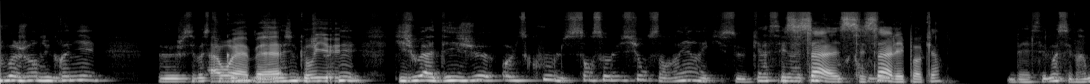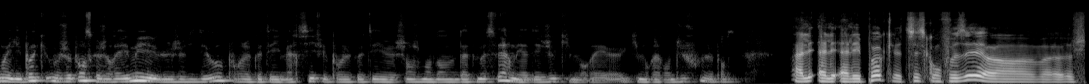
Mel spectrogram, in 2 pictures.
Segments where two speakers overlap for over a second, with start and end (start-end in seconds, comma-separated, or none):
2.1-3.6, 7.8-9.0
